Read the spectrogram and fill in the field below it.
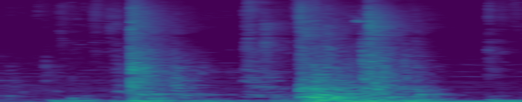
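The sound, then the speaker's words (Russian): A window is pushed shut as rain begins, with a few heavy clunks and rattling thuds in quick succession, fairly loud, over a steady low background rush. “Дождь начался. О. Закрыл все.”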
